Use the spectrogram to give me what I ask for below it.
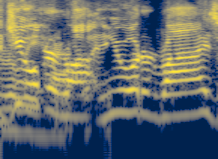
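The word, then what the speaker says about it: RYZE: and it's amazing and it's called Ry Zee pronounced rise play on words R YZ no I don't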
